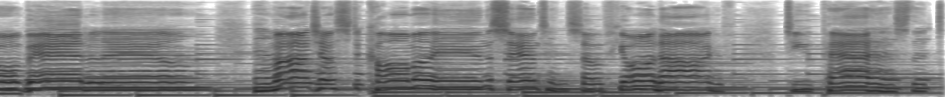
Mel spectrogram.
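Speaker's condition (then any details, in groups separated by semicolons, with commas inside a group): No condition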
